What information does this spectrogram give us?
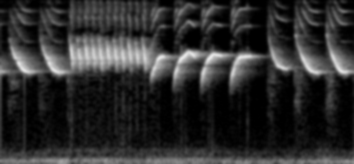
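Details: Canary singing a fast, dense lure song for young birds learning to sing: sharp downswept chirps, a rapid buzzy trill, then rising whistled notes and more swooping chirps, all high-pitched and loud.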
